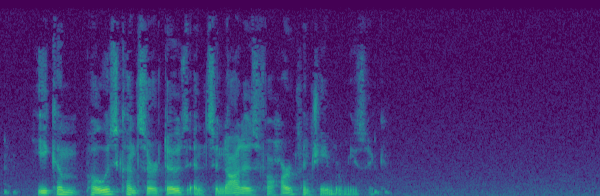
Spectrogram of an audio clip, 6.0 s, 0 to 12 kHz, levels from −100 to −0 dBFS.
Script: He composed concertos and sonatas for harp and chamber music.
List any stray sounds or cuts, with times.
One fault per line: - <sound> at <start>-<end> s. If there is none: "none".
none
